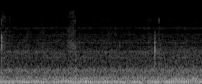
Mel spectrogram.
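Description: Steady low background rumble, with a few faint clicks.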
